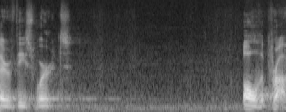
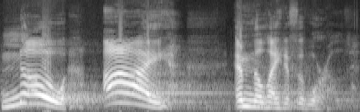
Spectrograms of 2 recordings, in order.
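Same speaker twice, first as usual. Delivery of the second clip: loud, high proclamation, huge "No" and "I"; crying out; 8 semitones higher, 10 dB louder, slower than usual. Acted. Jesus crying out over the arguing people, loud proclamation. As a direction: cry it out with long, ringing stress on "I". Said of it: "and he cries out".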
